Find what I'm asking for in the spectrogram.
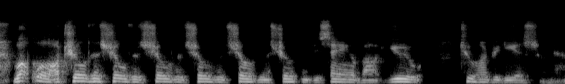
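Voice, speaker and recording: A man with an American accent speaks at a moderate pace and a medium pitch, with ordinary pitch variation. He sounds somewhat breathy, with big swings in loudness. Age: 70s. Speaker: author and business speaker. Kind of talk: motivational talk.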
